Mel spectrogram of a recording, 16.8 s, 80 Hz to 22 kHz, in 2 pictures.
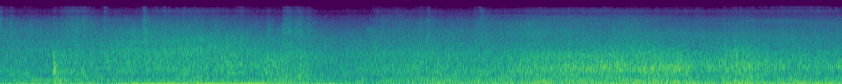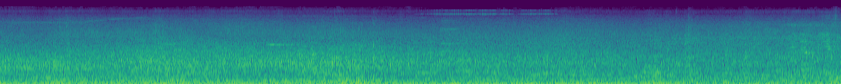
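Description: Riding noise from a Zero 10X electric scooter moving over pavement: wind buffeting the microphone, with tyre and road rumble.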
